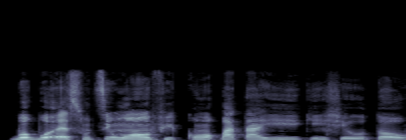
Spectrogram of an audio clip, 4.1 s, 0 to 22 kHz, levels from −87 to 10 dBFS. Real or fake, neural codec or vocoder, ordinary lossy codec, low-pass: real; none; none; 10.8 kHz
